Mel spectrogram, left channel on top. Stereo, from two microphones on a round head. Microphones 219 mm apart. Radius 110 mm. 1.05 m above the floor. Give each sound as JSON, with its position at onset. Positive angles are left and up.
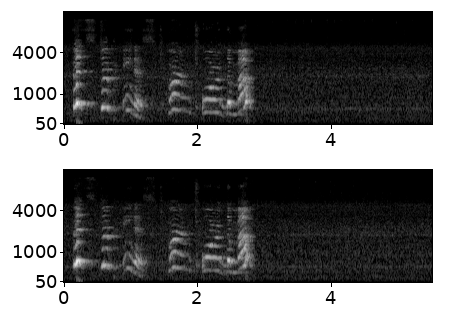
{"t": 0.1, "sound": "a shout", "side_deg": 40, "distance_m": 0.8}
